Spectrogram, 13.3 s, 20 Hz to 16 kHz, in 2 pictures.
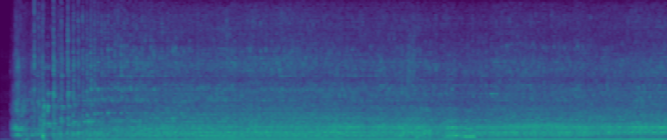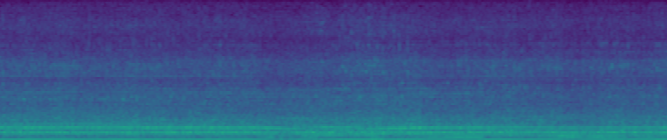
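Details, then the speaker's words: Husky 3650 generator bought for $50, governor spring removed; starts and runs at a loud, flat, high-revving drone that never settles; governor pulling throttle wide open, misadjusted, engine overspeeding. "you want one spring you want to pull it down so when you when the governor gets a load on it it pulls against the spring right now it's just pulling it open wide open so but something's not right"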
